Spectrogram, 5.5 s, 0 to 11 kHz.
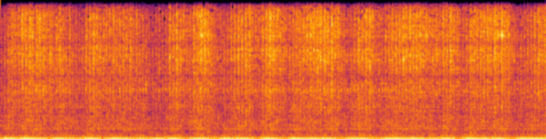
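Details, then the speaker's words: Mercedes 300D diesel, cold start in cold weather: uneven lumpy idle about every half second, one cylinder not always firing until warm; owner suspects a bad or weak glow plug. "it sounds like it's got one cylinder that's when it's cold it's not always hitting"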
